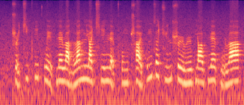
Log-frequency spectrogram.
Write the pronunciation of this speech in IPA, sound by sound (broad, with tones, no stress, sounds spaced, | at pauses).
ʈ͡ʂ ɻ̩˨˩ t͡ɕ i˥˩ pʰ i˥ pʰ w ḛ˨˩ ɪ̯ p ɥ ɛ˥˩ ɻ a̰˨˩ n l a˥ n l j ä˧˥ t͡ɕʰ i˧˥ l ɥ ɛ̰˨˩ pʰ ʊ˧˥ ŋ ʈ͡ʂʰ a̰˨˩ ɪ̯ p ʊ˥ ŋ s ɤ˥˩ t͡ɕ y˧˥ n ʂ ɻ̩˥˩ ɻ ɻ̩˥ p j ɑ˥˧ ʊ̯ p ɥ ɛ˥˩ p ṵ˨˩ ɻ ä˥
